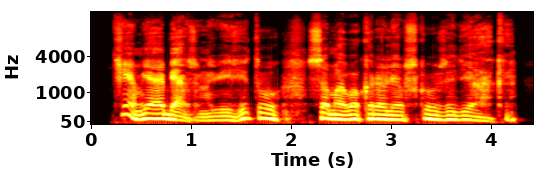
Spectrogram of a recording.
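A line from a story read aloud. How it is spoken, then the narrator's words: Dry inquiry. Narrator (Russian): сухо осведомилась мадам Анаит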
